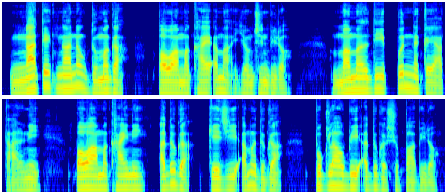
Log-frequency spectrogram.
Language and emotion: Manipuri, neutral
